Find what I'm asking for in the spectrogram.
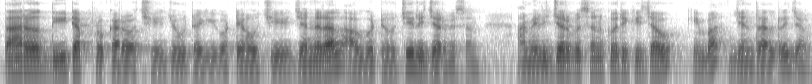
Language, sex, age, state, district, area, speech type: Odia, male, 18-30, Odisha, Bhadrak, rural, spontaneous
